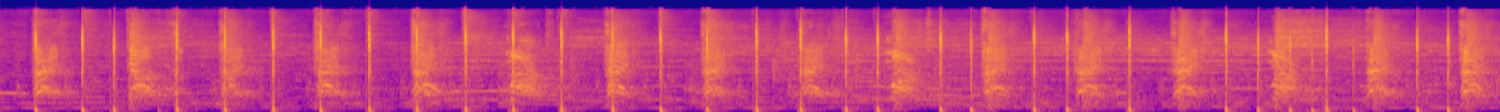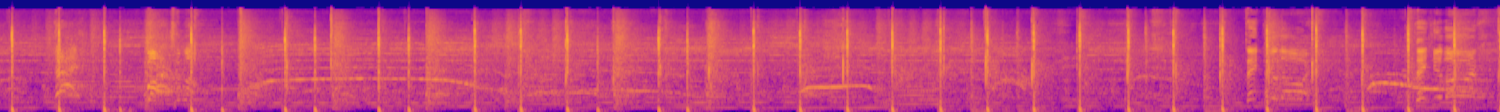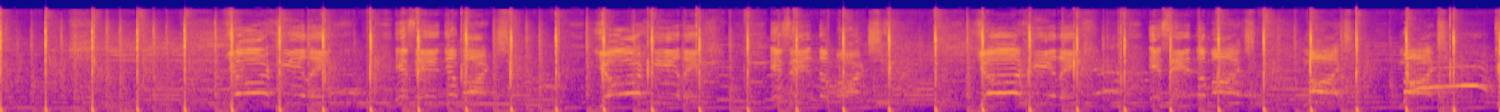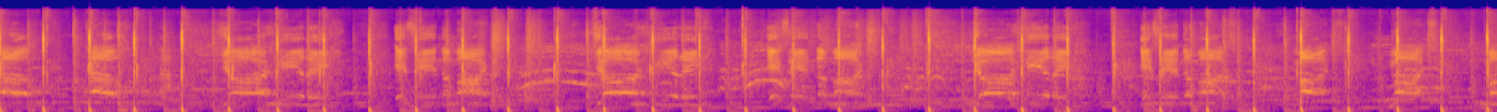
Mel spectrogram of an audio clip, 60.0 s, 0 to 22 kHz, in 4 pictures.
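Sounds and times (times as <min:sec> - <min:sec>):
drum kit steady beat: 0:00.0 - 0:59.9.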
